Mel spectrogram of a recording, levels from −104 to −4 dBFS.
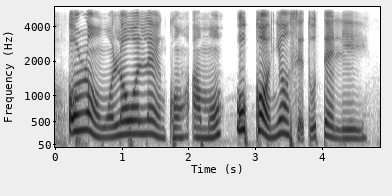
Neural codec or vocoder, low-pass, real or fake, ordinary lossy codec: none; 5.4 kHz; real; none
